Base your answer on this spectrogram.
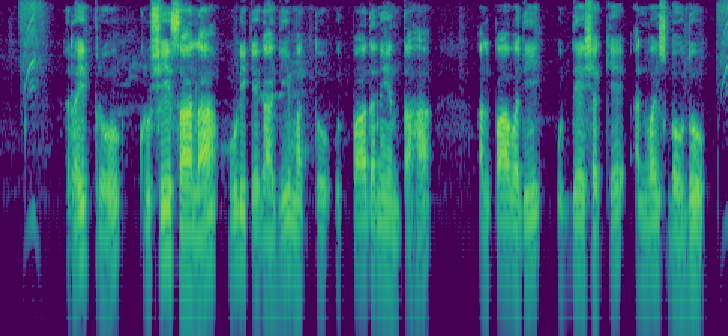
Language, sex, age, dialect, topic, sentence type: Kannada, male, 46-50, Mysore Kannada, agriculture, statement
